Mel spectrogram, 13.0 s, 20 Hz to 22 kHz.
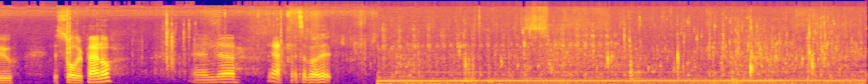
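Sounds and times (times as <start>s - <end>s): electric trolling motor hum: 5.7s - 13.0s
water washing along hull: 5.7s - 13.0s.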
